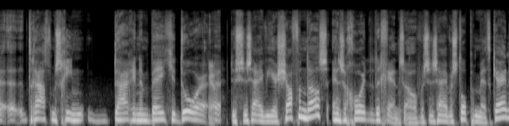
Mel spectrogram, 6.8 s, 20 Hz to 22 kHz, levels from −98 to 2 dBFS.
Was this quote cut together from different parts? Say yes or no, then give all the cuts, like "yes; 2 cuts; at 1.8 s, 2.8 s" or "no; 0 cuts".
yes; 1 cut; at 2.9 s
